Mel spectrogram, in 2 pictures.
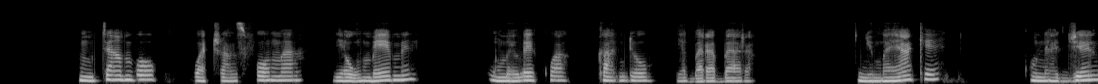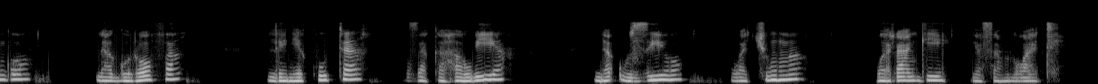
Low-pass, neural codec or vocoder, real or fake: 7.2 kHz; vocoder, 22.05 kHz, 80 mel bands, WaveNeXt; fake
